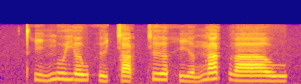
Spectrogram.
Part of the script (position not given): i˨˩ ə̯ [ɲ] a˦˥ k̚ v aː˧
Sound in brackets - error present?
yes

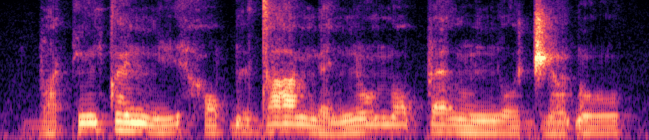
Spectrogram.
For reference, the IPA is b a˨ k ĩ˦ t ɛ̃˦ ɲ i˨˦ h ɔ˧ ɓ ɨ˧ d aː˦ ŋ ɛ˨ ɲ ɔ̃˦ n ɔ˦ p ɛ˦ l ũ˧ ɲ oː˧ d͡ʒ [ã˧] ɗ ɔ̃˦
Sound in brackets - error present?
no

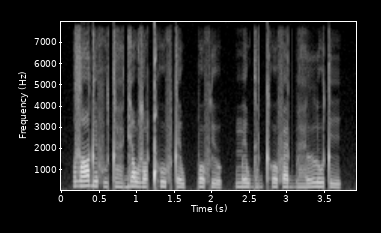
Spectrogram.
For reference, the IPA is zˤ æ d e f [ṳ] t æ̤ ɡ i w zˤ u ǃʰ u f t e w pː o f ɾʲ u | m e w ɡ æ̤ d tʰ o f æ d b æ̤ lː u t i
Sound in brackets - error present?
no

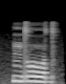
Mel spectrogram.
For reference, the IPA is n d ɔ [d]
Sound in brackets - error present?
no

